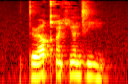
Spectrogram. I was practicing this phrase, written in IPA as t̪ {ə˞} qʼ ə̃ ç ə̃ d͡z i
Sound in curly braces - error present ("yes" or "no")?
no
